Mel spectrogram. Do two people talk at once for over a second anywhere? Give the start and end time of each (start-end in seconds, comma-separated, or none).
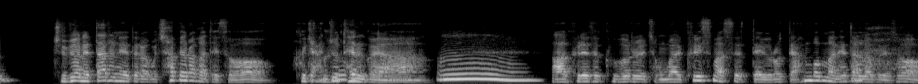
2.9-4.3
